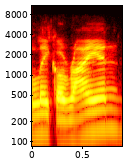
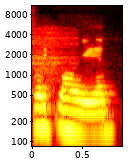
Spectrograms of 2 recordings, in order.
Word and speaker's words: Orion: I went over to Lake Orion," and it's like that's not how they pronounce it here. No, it's Lake Orion.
